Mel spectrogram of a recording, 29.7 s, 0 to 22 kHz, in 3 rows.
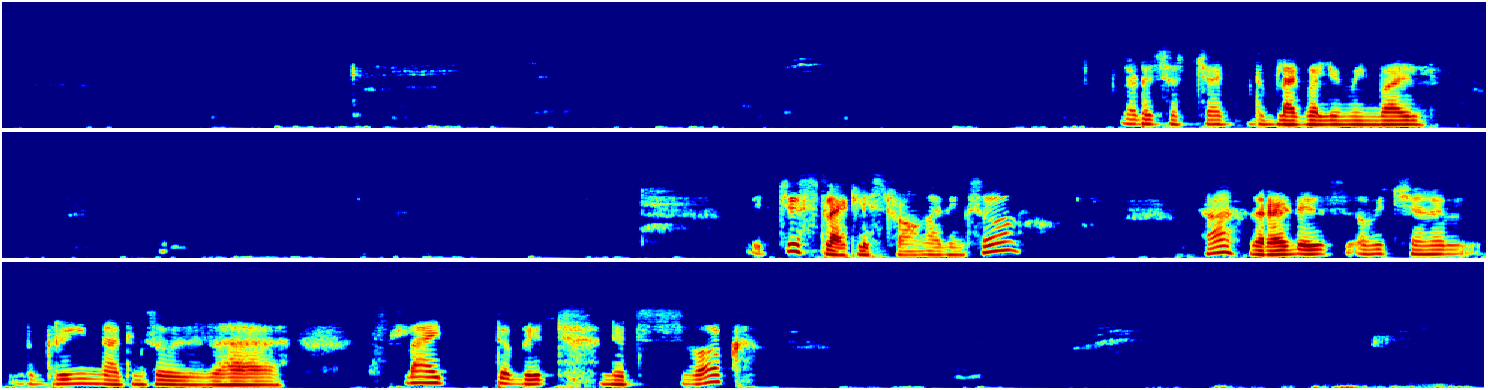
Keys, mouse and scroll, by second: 11.6 alt+click.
